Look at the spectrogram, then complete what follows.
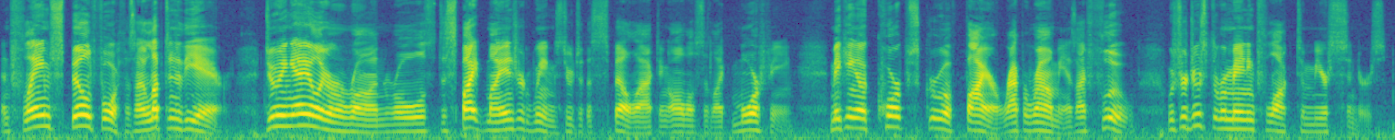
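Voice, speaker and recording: A man's voice: fairly high pitch, very animated, moderate pace, fairly bright tone, no room sound. A man narrating a first-person story dramatically, as an amateur reader.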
